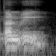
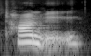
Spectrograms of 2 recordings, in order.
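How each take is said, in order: First: It has a Hindi dental consonant and vowel. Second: It has an American T and a different vowel. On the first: This is the original name. "people can't really say Tanvi anymore" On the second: This is the adapted name used in the United States. "So the vowel sound is completely different now"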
